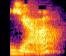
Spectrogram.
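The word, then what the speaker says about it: Я: And finally, there was letter Ya, and the way you pronounce it is the way in German you say Ja, like an R backwards, and in Ukrainian it means I, right?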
